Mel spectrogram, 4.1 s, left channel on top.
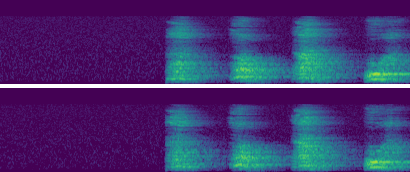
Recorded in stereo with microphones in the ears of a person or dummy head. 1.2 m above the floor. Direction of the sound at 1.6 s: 55° right (ahead or behind).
